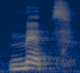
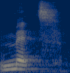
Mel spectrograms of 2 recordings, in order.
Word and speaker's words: Metz: Ensuite, Metz. Z читается на конце, это город во Франции. Metz.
